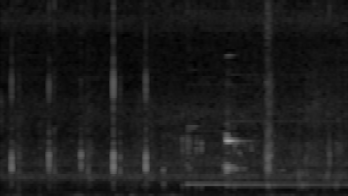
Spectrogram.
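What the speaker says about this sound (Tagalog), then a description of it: "Kasi may nag-doorbell eh." A soft electronic doorbell chime in a Brookhaven video game sounds once against a faint, busy background of clicks and low murmur.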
